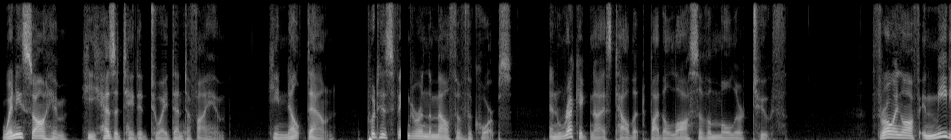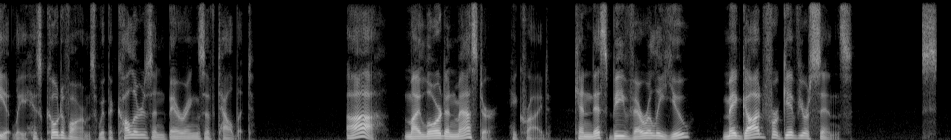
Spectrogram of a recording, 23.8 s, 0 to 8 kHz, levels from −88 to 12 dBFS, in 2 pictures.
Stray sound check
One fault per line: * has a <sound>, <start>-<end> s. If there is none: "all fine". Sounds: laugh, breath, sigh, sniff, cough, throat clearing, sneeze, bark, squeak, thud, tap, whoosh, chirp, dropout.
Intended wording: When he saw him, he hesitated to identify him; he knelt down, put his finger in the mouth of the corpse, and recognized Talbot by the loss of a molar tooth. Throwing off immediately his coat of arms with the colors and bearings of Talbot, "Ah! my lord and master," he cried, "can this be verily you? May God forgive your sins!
* has a dropout, 5.0-5.1 s
* has a laugh, 23.4-23.6 s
